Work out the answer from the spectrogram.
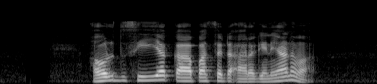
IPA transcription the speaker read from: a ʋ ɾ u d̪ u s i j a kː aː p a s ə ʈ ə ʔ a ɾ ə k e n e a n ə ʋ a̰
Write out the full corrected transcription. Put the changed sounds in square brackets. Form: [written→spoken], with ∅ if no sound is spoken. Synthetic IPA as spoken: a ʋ ɾ u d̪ u s [i→iː] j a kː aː p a s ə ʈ ə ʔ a ɾ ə [k→ɡ] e n e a n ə ʋ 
